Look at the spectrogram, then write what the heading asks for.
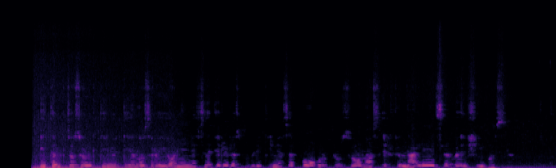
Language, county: Lithuanian, Panevėžys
